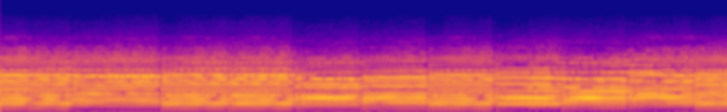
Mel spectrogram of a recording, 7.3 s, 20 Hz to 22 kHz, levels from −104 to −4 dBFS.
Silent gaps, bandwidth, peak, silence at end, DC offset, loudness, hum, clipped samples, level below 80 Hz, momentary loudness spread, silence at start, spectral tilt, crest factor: none; 6.6 kHz; -10 dBFS; 0 s; under 0.1%; -22 LUFS; none; under 0.1%; -70 dBFS; 3 LU; 0 s; -5.5 dB/octave; 12 dB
